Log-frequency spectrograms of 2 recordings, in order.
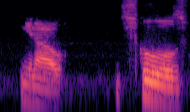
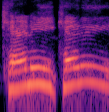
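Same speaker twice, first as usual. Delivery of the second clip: high, loud yell. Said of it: "they were yelling".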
